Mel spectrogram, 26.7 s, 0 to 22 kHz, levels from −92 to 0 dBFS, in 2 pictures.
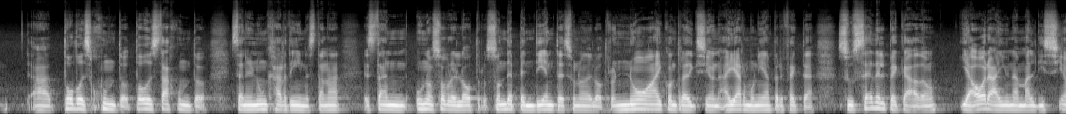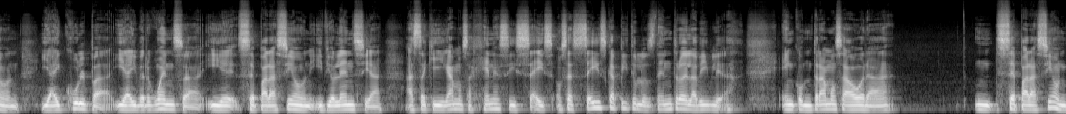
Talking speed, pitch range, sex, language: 145 wpm, 110-130 Hz, male, Spanish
